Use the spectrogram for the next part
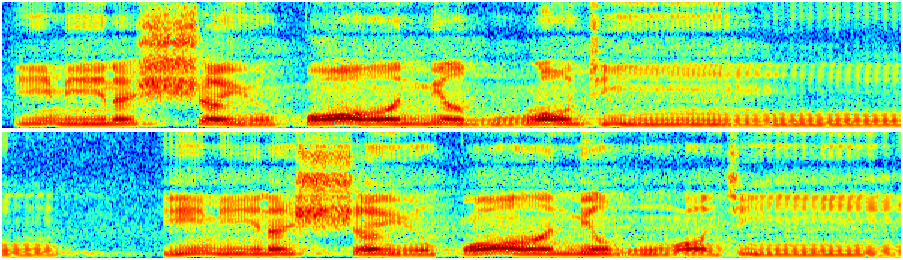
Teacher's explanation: Ini pertemuan antara tipis dan tebal ro. Jadi pertama tipis dulu, kemudian ro-nya kedua tebal.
